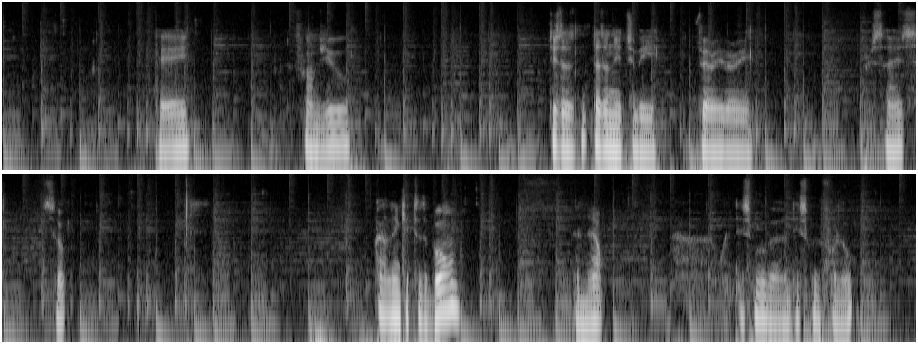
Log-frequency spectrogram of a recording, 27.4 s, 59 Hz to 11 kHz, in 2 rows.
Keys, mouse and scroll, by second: 0.0 g, 1.3 r, 3.2-7.3 middle drag, 7.3 r, 9.1-12.1 middle drag, 15.5 shift+click, 17.1 ctrl+Tab, 17.5 click, 19.3 ctrl+p, 21.7-23.1 middle drag, 23.1 click, 23.7 g, 25.5-27.4 middle drag.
